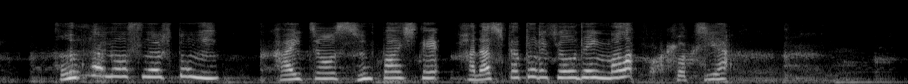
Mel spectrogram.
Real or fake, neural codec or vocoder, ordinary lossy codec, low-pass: fake; codec, 16 kHz, 1.1 kbps, Voila-Tokenizer; none; 7.2 kHz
